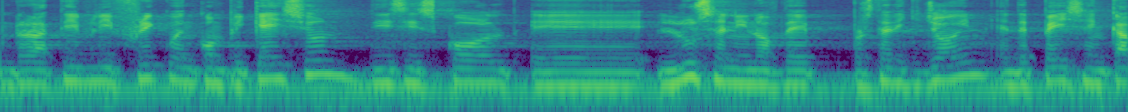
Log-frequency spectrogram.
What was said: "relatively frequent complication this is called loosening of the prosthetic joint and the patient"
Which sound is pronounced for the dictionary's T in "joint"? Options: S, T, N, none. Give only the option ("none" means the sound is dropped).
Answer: none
